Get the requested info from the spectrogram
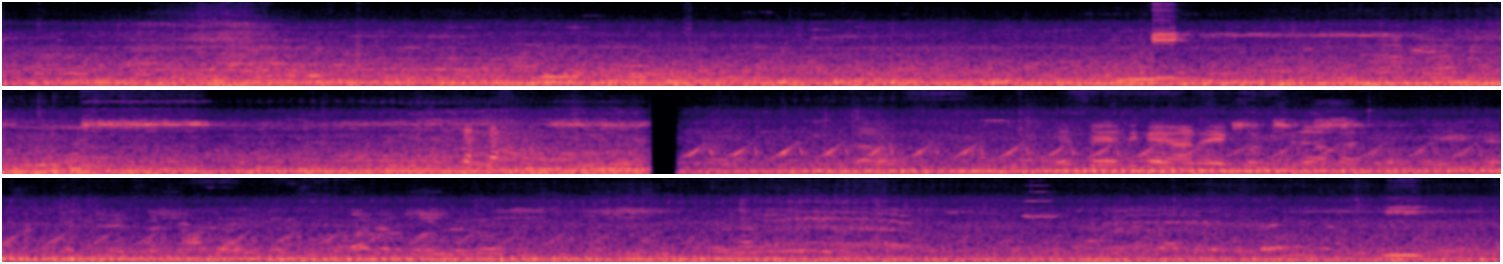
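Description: Busy city-street ambience: steady traffic noise with people talking, and several short vehicle-horn toots. The sound cuts out briefly about halfway through.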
